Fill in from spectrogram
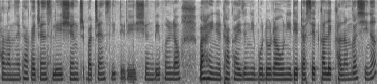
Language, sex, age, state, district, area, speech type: Bodo, female, 18-30, Assam, Kokrajhar, rural, spontaneous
